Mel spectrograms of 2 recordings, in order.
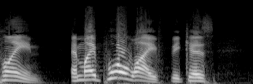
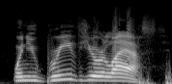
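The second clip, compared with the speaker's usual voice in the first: ordinary talk, nothing marked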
